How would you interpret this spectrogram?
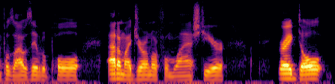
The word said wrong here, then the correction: Greg Dulcich: I'm going to butcher his name all season. Greg Dulcich, he looks like baby Kelsey.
